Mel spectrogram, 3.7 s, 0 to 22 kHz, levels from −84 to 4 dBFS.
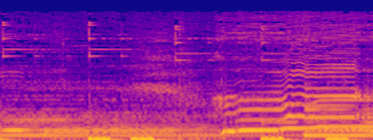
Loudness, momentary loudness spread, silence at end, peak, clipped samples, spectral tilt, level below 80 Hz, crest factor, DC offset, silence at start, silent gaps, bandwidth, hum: -15 LUFS; 8 LU; 0 s; -2 dBFS; under 0.1%; -7 dB/octave; -16 dBFS; 12 dB; under 0.1%; 0 s; none; 15 kHz; none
